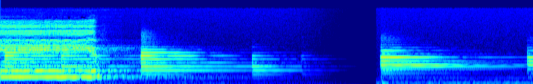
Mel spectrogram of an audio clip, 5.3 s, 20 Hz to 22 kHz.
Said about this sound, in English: The sound of the golden bells meaning you can win with 1260 KYA.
